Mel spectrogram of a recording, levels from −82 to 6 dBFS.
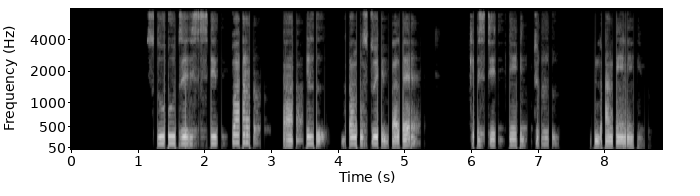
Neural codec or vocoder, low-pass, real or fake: none; 7.2 kHz; real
